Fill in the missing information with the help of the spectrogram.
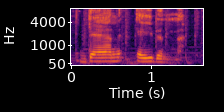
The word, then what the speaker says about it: Gan Eden: Gan Eden is the correct way to say it.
